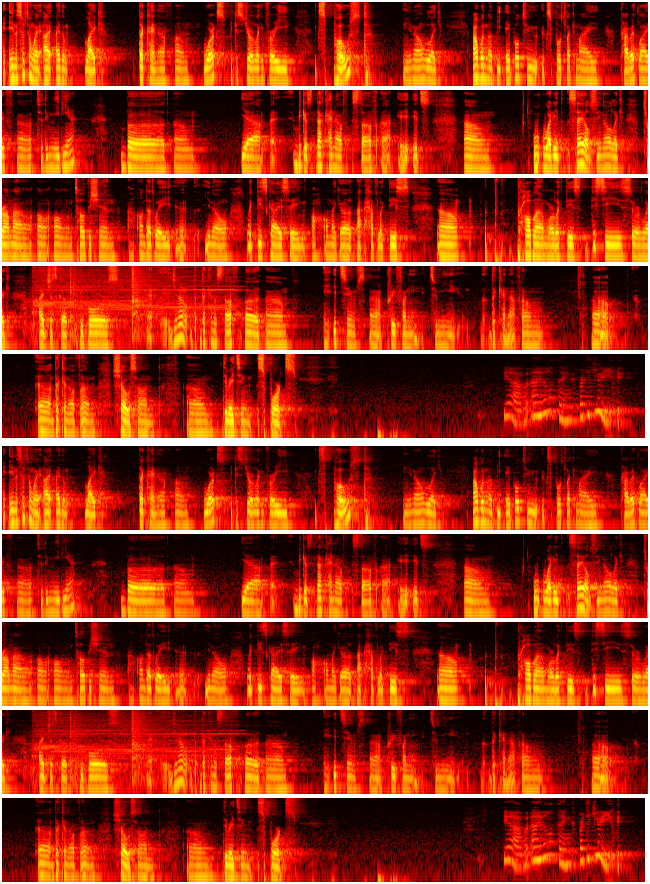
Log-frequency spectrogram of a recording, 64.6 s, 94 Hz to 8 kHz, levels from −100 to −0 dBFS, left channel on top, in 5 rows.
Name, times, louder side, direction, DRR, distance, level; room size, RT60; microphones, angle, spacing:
voice 1, 0.0-1.3 1.7-2.1 2.7-3.7 4.0-5.7 6.3-7.4 8.0-8.7 9.4-11.9 12.4-14.4 15.3-16.8 17.7-18.4 18.7-21.5 21.7-22.7 23.5-25.3 25.8-29.5 29.9-34.0 34.5-35.0 36.1-38.8 39.5-41.1 41.6-42.5 42.7-44.5 45.2-47.8 48.3-49.6 50.6-51.0 52.4-54.7 55.4-57.5, left 3 dB, 80° left, 16 dB, 0.9 m, -34 dB
sound 1, 39.2-43.6, left 4 dB, 30° left, 2.9 m, -48 dB
voice 2, 61.7-64.0, right 1 dB, 70° right, 8 dB, 2.3 m, -44 dB
29.5 x 23.0 x 7.7 m, 0.96 s
head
